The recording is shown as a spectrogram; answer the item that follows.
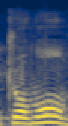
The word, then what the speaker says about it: Trouvons: ये जो कंपनी थी इसका नाम था ट्रोवोन, इसकी जो स्पेलिंग है TROUVONS, और मैं अभी डॉक्टर मजारी साहिबा से इसका समझने की कोशिश कर रहा था, तलफ़ुज़ ये ट्रोवोन बेसिकली फ्रेंच जो है लगता है, लेकिन ये कंपनी थी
